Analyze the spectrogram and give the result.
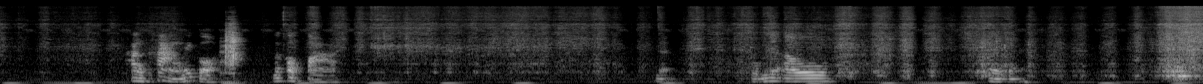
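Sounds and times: metal screed scraping cement render: 0:00.0 - 0:02.5, 0:03.1 - 0:12.0.

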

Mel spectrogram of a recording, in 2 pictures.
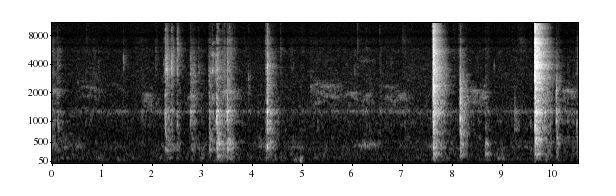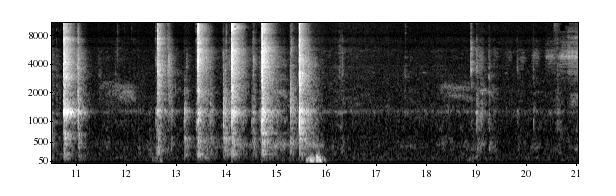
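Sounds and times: clicks of circuit breakers: 0:07.6 - 0:08.4, 0:09.6 - 0:11.3, 0:12.5 - 0:15.9.

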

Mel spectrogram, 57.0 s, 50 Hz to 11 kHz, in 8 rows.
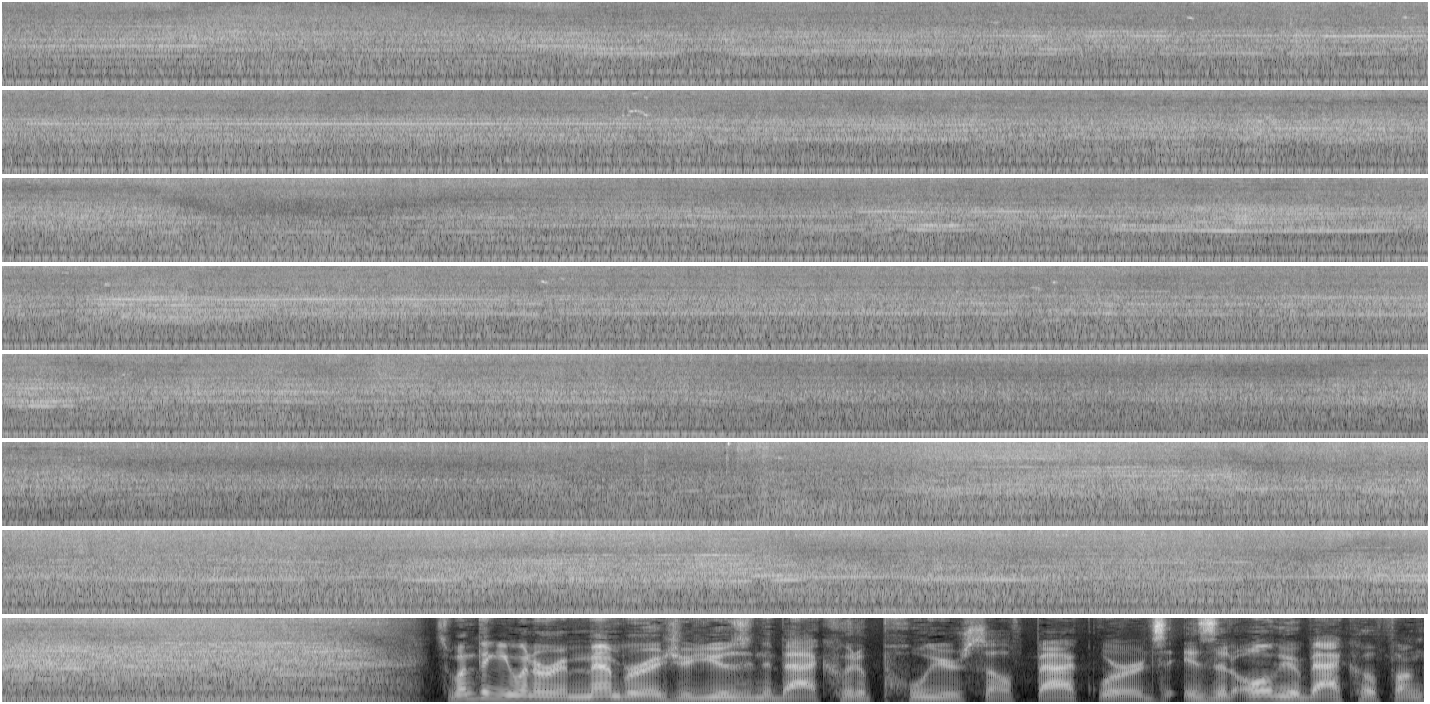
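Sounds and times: diesel tractor engine under load: 0:00.0 - 0:54.4.

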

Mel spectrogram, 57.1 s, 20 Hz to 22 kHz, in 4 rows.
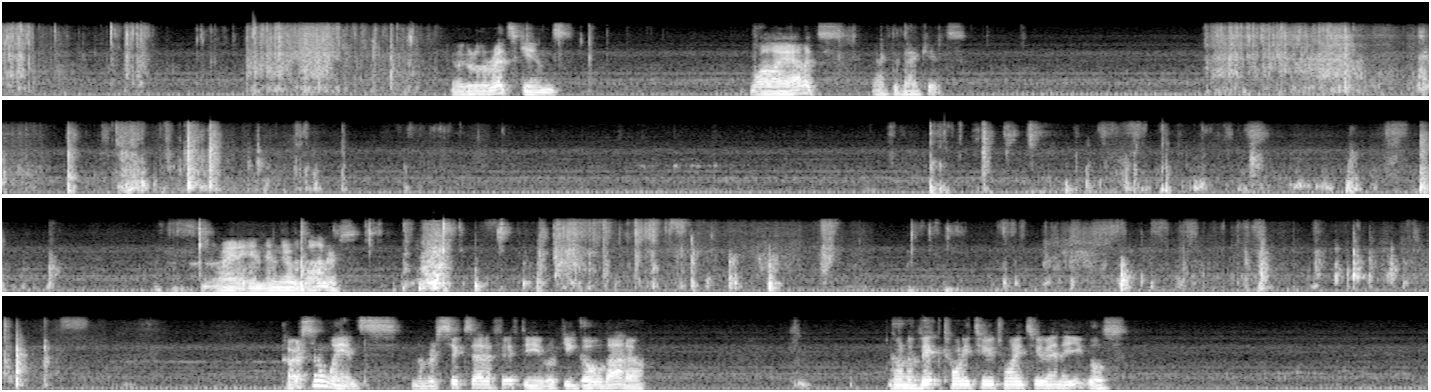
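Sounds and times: plastic wrapping crinkling: 0:00.0 - 0:04.5, 0:12.0 - 0:17.5, 0:23.6 - 0:28.6, 0:32.1 - 0:37.0, 0:37.7 - 0:43.3
hands handling cardboard box: 0:38.0 - 0:43.4.

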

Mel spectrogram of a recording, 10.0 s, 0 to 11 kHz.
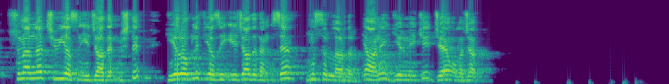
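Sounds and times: faint low thumps: 0:07.7 - 0:09.7.

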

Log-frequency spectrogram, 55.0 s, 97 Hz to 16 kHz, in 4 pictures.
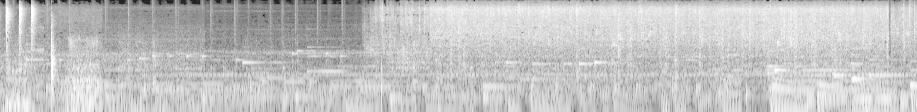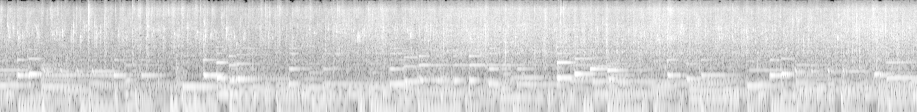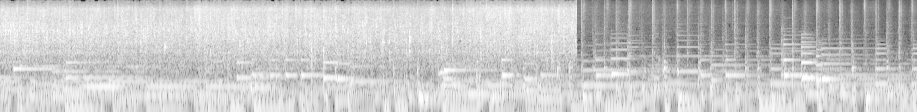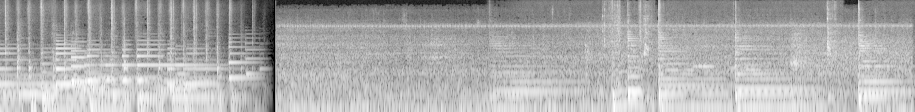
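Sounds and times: background music with melody: 0:00.0 - 0:45.3
meatballs sizzling in oil: 0:05.5 - 0:36.2.

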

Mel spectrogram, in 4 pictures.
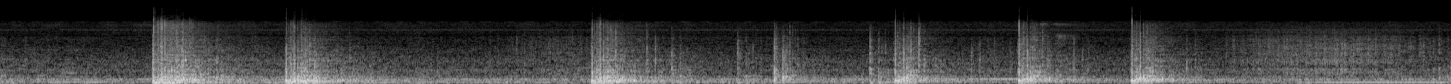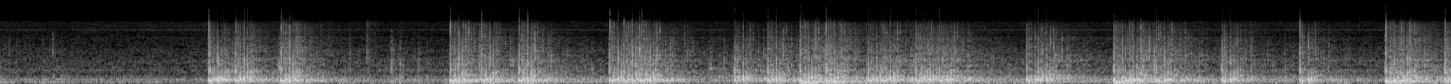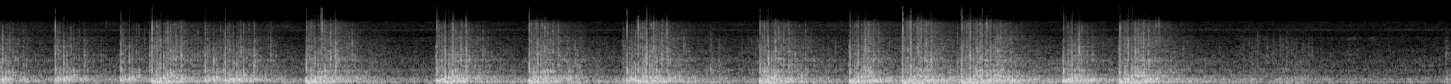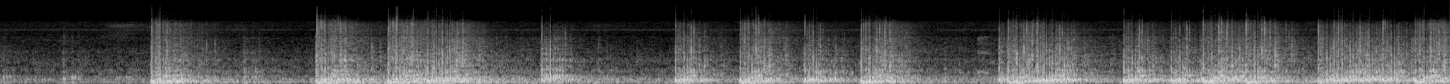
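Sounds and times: fireworks bangs: 0:00.0 - 0:58.0.

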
